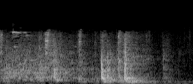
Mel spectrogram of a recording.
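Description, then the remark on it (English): A heavy, sticking door with rusty hinges grinds and scrapes as two people push it closed beneath a cracking archway, with a couple of short groaning creaks partway through, steady, then trailing off. “Hurry, help me close the door before the archway falls on us.”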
